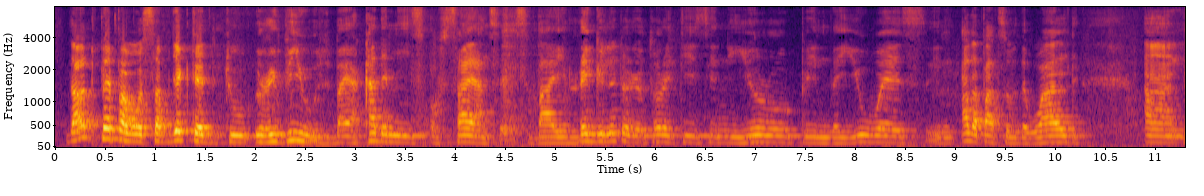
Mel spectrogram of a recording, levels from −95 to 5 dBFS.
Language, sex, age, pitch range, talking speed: English, male, 50-69, 125-155 Hz, 135 wpm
